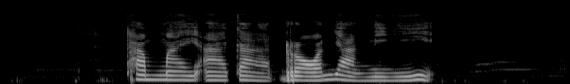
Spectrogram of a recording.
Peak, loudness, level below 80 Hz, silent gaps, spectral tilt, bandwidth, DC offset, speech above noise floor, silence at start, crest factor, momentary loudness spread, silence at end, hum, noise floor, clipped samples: -10 dBFS; -28 LUFS; -74 dBFS; none; -6 dB/octave; 11.5 kHz; under 0.1%; 42 dB; 1.25 s; 20 dB; 8 LU; 1.4 s; none; -70 dBFS; under 0.1%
